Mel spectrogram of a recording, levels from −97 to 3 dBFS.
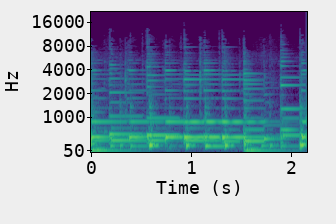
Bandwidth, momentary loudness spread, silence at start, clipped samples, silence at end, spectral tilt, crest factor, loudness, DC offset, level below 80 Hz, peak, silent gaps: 10.5 kHz; 4 LU; 0 s; under 0.1%; 0 s; -7 dB/octave; 16 dB; -27 LUFS; under 0.1%; -40 dBFS; -10 dBFS; none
